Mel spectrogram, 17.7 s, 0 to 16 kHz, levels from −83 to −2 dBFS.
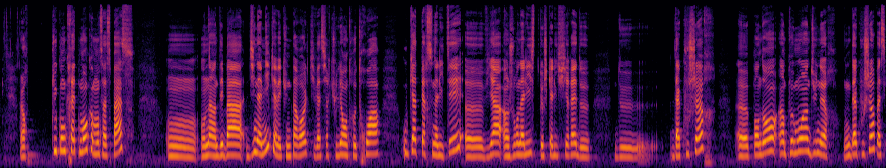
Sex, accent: female, French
